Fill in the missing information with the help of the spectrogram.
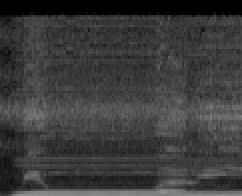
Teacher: Nah jadi ditahan dulu 2 harokat. Ingat ya, cara membaca idgham biguna itu ditahan dulu dengan dengung 2 harokat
